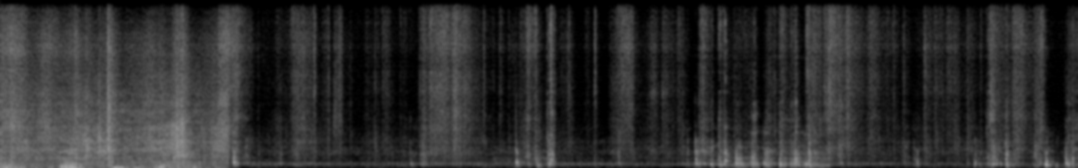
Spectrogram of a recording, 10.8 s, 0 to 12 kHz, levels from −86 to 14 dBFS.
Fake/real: fake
